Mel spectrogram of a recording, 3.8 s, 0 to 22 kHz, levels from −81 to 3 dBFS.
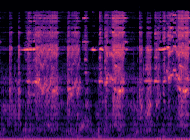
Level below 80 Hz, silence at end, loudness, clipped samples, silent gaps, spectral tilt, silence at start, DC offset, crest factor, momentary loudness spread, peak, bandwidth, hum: -56 dBFS; 0 s; -20 LUFS; under 0.1%; none; 3.5 dB/octave; 0.15 s; 0.7%; 16 dB; 10 LU; -6 dBFS; 16 kHz; none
